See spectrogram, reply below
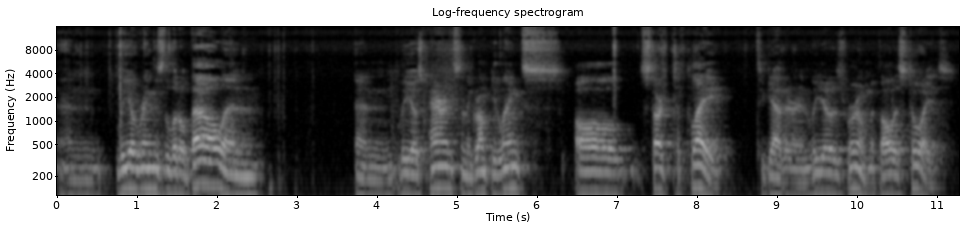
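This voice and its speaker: A man's voice: lowish voice, lively intonation, slow, warm tone. A man reading and presenting a children's story as its storyteller. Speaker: storyteller and author. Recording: echoey room.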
